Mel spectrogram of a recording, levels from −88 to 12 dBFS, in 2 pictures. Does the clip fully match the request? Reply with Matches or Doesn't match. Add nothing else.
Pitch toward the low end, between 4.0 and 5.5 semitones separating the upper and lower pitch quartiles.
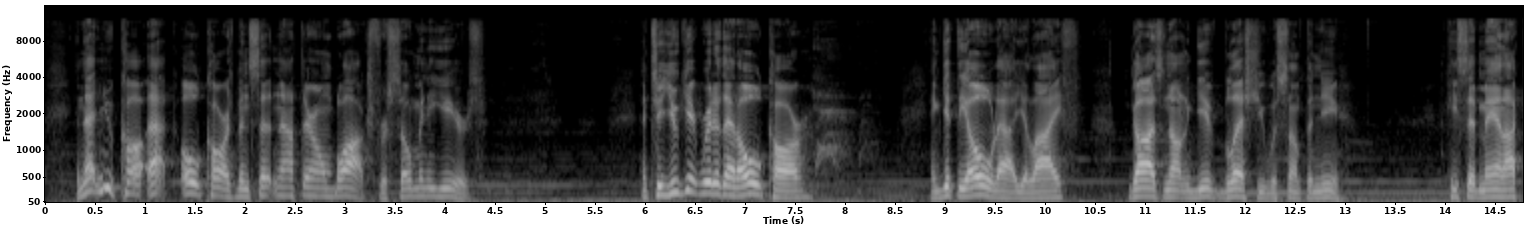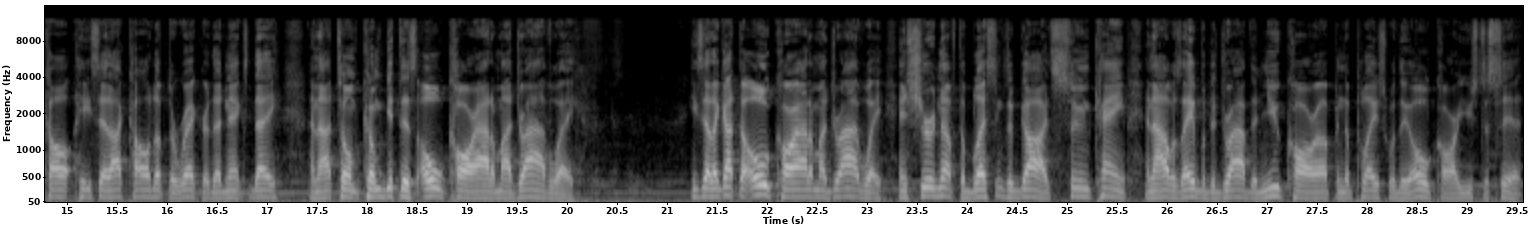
Matches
